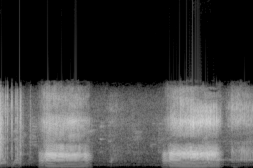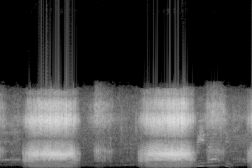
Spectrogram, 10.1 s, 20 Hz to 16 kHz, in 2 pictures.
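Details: A baby snoring: rhythmic, fluttering snoring sounds on each breath in, about 26 breaths a minute, with quiet breaths out between them.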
